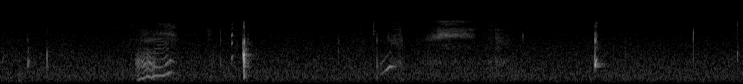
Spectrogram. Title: boo boo with the hiccups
